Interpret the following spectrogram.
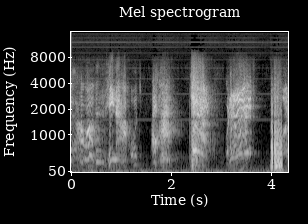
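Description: Men's voices giving short wordless shouts and exclamations in about five bursts, the loudest about halfway through.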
